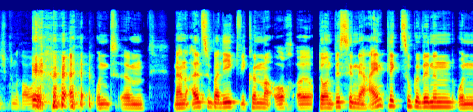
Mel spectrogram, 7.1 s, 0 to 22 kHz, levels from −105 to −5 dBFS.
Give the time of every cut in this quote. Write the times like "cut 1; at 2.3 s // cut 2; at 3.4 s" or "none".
cut 1; at 1.4 s // cut 2; at 3.6 s // cut 3; at 4.7 s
